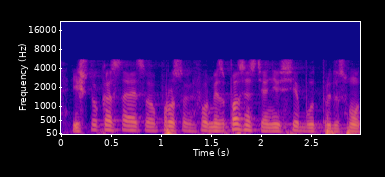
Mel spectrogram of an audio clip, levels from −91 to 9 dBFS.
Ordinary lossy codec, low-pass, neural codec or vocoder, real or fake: none; 5.4 kHz; none; real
